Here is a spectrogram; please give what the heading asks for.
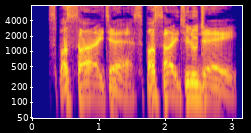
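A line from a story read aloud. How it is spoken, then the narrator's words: Barked. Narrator (Russian): рявкнул Ророгов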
